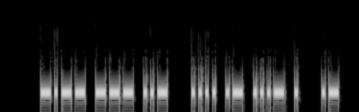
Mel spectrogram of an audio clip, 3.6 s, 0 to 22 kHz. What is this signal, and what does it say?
Morse code, heard as a keyed tone, about 34 wpm, 700 Hz. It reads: YOU HAVE A
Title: Sets of 3 Words 35wpm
